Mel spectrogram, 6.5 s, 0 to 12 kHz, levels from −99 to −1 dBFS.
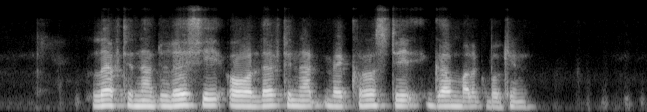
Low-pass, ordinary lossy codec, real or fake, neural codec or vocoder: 7.2 kHz; Opus, 24 kbps; fake; codec, 16 kHz, 1.1 kbps, Voila-Tokenizer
